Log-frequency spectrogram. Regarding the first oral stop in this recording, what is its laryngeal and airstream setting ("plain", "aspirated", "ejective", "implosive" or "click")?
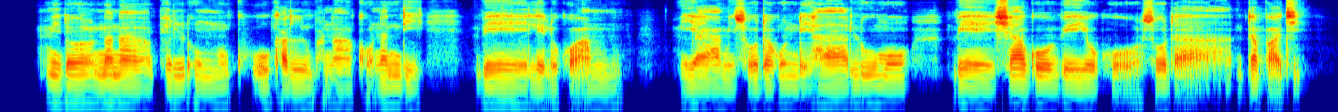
implosive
